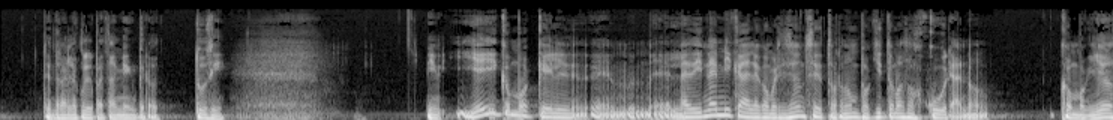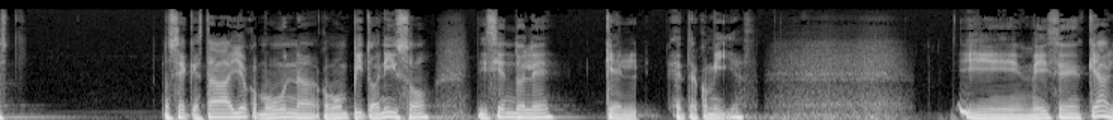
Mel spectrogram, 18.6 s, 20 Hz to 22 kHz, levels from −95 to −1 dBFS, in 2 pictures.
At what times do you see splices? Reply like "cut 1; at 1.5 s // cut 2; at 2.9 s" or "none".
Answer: cut 1; at 14.8 s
